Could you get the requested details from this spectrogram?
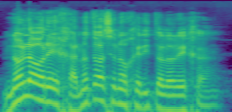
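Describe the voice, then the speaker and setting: A man with a Rioplatense Spanish accent, preaching a sermon as pastor, with emphatic delivery, dramatic pauses and quoted prayers. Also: fairly high pitch, sing-song.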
